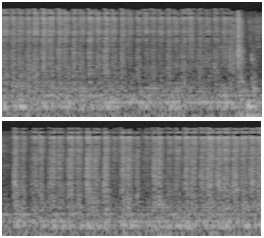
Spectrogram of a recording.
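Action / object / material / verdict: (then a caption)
scrape / wooden coloured pencil on a paper colouring book / paper / none. A dark wooden coloured pencil vigorously shades a Mickey Mouse picture in an open paper colouring book resting on a desk. It makes a steady, low, dull rubbing and scratching on the paper, with short strokes swelling and fading over a continuous soft scrape.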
